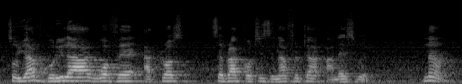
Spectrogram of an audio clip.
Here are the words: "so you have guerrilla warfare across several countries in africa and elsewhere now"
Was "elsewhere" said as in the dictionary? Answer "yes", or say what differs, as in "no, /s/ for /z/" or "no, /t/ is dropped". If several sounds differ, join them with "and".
no, /l/ is dropped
